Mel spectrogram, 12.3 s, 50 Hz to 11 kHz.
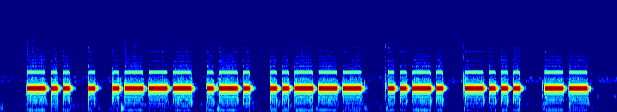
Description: Morse code, heard as a keyed tone, about 10 wpm, 660 Hz. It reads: DE JR2FBM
